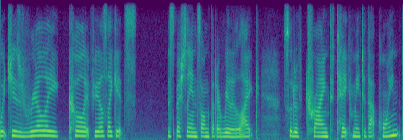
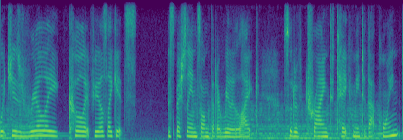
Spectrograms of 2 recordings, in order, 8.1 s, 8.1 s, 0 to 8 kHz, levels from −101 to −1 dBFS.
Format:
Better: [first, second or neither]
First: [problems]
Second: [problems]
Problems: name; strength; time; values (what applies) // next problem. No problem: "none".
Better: first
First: none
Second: background sound (Bowed string instrument); 12 dB below the speech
